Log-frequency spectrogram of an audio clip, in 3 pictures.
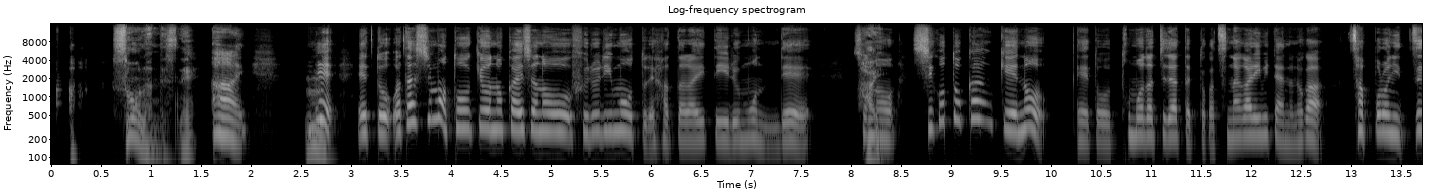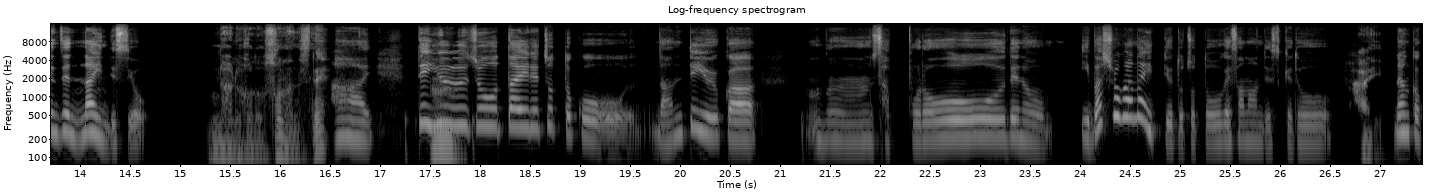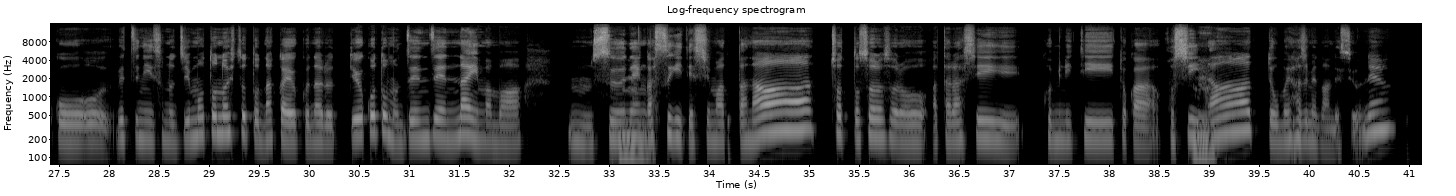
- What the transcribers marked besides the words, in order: tapping
- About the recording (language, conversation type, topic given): Japanese, advice, 新しい場所でどうすれば自分の居場所を作れますか？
